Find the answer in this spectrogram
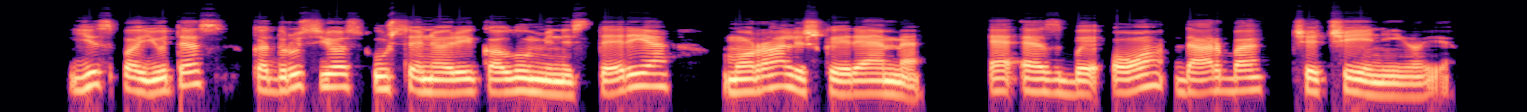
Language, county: Lithuanian, Šiauliai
